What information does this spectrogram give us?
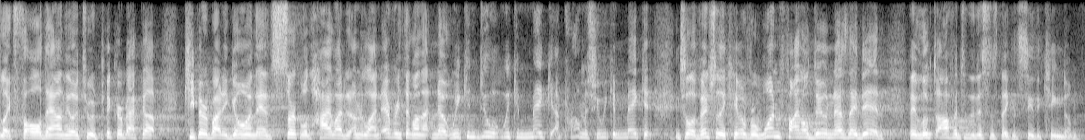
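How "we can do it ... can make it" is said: higher but softer pleading pep talk; acted earnest urging, pitched up; urging encouragement. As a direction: egg on worn-out companions. Hags urge each other on.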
